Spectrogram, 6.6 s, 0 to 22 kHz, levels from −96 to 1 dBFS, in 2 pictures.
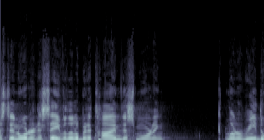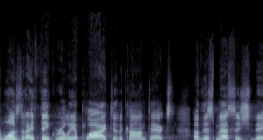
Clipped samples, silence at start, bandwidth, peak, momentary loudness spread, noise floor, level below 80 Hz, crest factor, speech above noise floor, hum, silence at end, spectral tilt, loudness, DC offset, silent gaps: under 0.1%; 0 s; 12.5 kHz; -10 dBFS; 10 LU; -77 dBFS; -54 dBFS; 20 dB; 47 dB; none; 0 s; -4 dB/octave; -31 LUFS; under 0.1%; none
